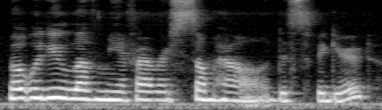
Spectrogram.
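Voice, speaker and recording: A woman's voice: mid-range voice, a little fast, creaky, warm tone. A woman voicing a needy young prince in a storybook reading. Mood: desperate.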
